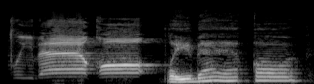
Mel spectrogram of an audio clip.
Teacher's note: So you need to make sure to give the ta its velarization characteristics so as not to mix it with the ta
